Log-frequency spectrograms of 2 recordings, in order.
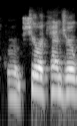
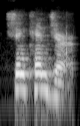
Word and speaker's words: Shinkenger: Wait, maybe pronounce it for you. Shinkenger.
